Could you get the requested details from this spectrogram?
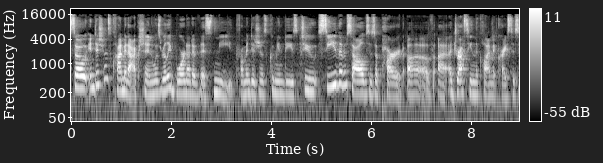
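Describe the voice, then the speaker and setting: At a moderate pace and with hardly any pauses, a woman speaks in a plain, everyday voice at medium pitch with lively intonation. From northern Alberta, Canada (First Nation). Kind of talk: testimony.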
